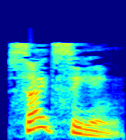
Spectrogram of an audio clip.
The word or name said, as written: sightseeing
